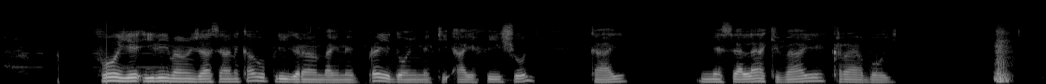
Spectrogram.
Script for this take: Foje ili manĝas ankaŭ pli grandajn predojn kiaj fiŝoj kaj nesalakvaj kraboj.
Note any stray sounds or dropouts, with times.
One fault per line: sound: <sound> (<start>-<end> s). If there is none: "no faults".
sound: whoosh (0.5-0.7 s)
sound: throat clearing (9.9-10.2 s)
